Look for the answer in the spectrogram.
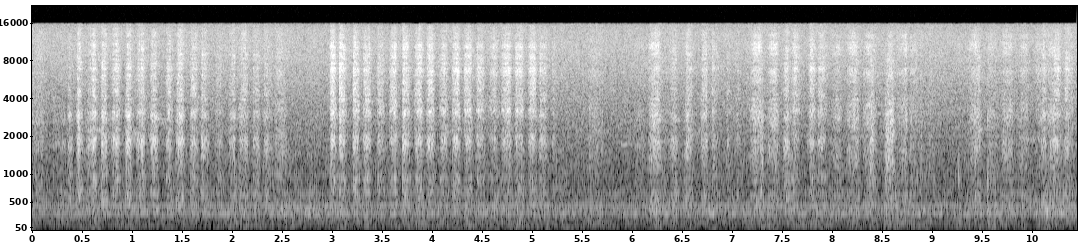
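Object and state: Coloured pencil rubbing on a paper page.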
